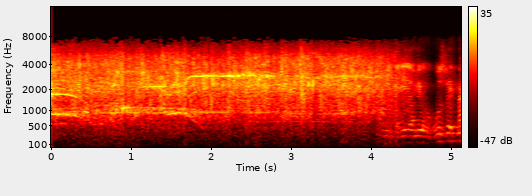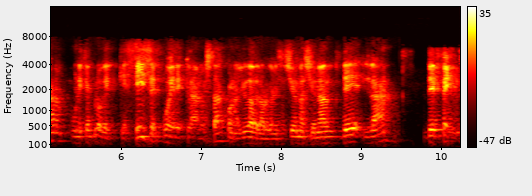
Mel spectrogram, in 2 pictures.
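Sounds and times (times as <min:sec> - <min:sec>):
audience applause: 0:00.0 - 0:04.5
speech: 0:04.8 - 0:10.2.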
